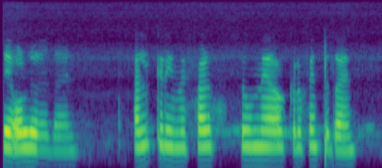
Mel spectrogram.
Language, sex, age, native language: Icelandic, female, 13, Icelandic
